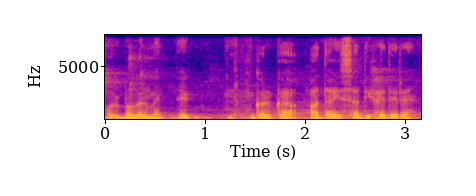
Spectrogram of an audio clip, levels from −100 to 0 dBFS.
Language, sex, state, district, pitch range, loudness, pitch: Hindi, male, Arunachal Pradesh, Papum Pare, 85-95 Hz, -17 LUFS, 90 Hz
